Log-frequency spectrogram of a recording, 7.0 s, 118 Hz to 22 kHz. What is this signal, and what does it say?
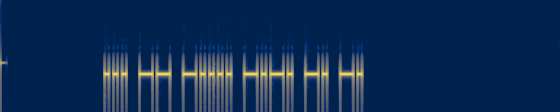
Morse code, heard as a keyed tone, about 22 wpm, 700 Hz. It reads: SM6CNN
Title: Call Signs - 22wpm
